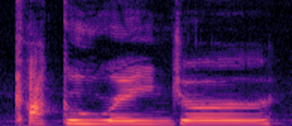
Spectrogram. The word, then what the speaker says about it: Kakuranger: viewing the 19 Sentai ever released ninja Sentai Kaku Ranger which yes that is that is how the thing is pronounced which yes they pronounce it in the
